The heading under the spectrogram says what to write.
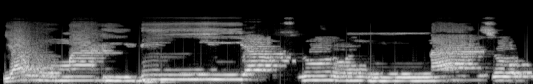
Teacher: Tanwinnya dimasukkan ke dalam huruf huruf ya. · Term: idgam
